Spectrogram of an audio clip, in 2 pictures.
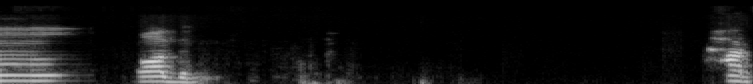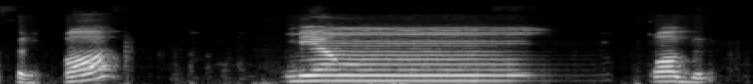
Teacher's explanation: النون الساكنه بعدها حرف القاف حرف القاف حرف مفخم فلذلك هتيجي الغنه هنا مفخمه غنه اخفاء مفخمه طب انا بعمل ايه انا برفع اللسان برفع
